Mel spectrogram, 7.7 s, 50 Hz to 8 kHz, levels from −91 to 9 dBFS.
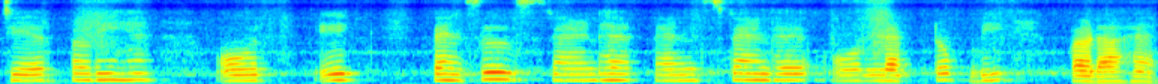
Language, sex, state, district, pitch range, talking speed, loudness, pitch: Hindi, male, Punjab, Fazilka, 195-220 Hz, 125 wpm, -21 LUFS, 210 Hz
